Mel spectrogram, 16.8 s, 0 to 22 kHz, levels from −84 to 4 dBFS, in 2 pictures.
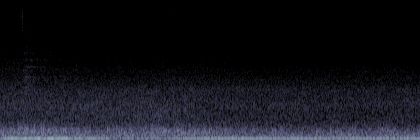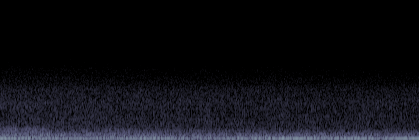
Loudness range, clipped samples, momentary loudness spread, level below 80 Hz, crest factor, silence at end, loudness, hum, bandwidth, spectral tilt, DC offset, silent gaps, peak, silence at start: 6 LU; under 0.1%; 9 LU; -40 dBFS; 16 dB; 0 s; -43 LUFS; none; 5 kHz; -9 dB/octave; under 0.1%; none; -24 dBFS; 0 s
